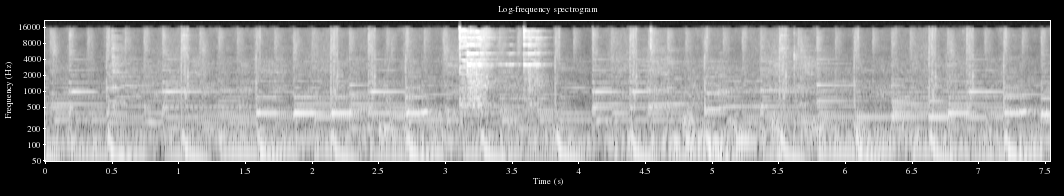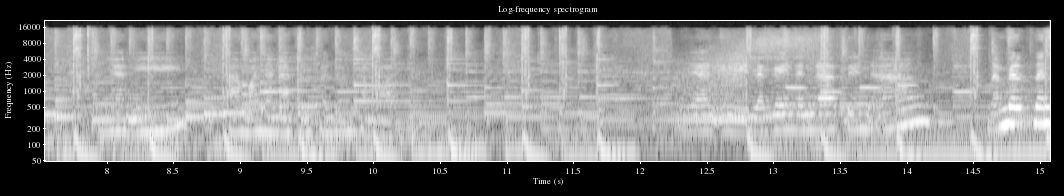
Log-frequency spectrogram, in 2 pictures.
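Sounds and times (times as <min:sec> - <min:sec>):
music with steady beat: 0:00.0 - 0:15.0
spoon clinking metal bowl: 0:03.0 - 0:04.0.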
